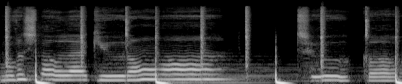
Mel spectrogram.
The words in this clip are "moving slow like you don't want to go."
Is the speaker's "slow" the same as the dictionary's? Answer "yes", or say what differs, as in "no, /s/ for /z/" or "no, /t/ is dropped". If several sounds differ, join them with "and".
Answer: no, /l/ is dropped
